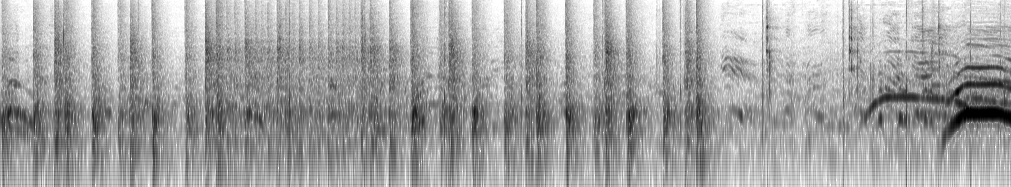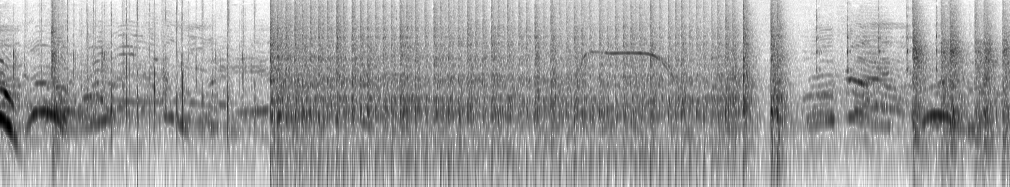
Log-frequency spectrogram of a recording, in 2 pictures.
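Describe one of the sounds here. Men drum fast rhythms with sticks on metal trash cans.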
